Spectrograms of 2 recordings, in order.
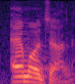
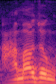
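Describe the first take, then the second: First: It is said the English way, first syllable stressed. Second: It is said with Korean loanword sounds. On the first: "영식 발음은 에머전" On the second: "우리가 아마존 그러는데"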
